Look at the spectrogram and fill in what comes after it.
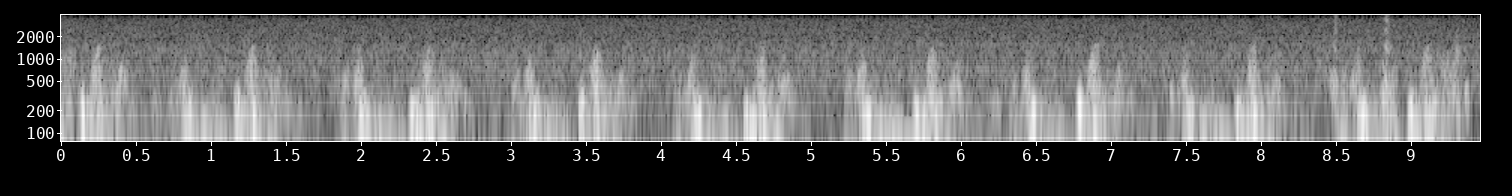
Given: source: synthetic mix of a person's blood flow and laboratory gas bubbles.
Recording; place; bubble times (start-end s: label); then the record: Doppler ultrasound of blood flow; precordium
0.00-0.10 s: bubbles
8.45-8.54 s: bubbles
8.79-8.92 s: bubbles
9.02-9.05 s: bubbles
9.09-9.15 s: bubbles
9.19-9.39 s: bubbles
From the record:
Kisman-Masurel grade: 221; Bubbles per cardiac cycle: several, 3 to 8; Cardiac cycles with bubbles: 10 to 50%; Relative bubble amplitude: barely perceptible (0.100 to 0.250); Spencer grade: 2 (many but less than half of the cardiac periods contain bubble signals, singularly or in groups); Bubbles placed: only in the low amplitude regions of the cardiac cycle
